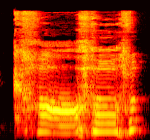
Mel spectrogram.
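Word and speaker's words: 口: Call. Oh. So oh. So first pronounce oh, like you know something. Oh, and then add a k sound. Call. Call. And then your lowest voice in your vocal range.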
